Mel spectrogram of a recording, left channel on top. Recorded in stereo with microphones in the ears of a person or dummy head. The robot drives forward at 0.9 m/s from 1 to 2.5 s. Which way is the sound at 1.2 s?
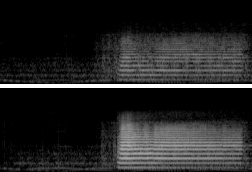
65° right (ahead or behind).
